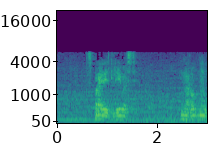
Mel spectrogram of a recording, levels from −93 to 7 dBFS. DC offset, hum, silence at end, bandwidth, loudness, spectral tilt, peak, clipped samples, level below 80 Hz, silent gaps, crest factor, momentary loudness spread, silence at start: under 0.1%; none; 0 s; 6 kHz; -22 LUFS; -8.5 dB/octave; -4 dBFS; under 0.1%; -42 dBFS; none; 20 dB; 17 LU; 0 s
